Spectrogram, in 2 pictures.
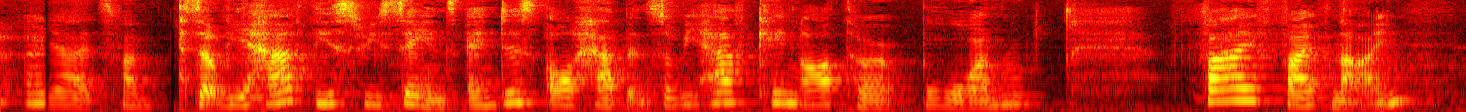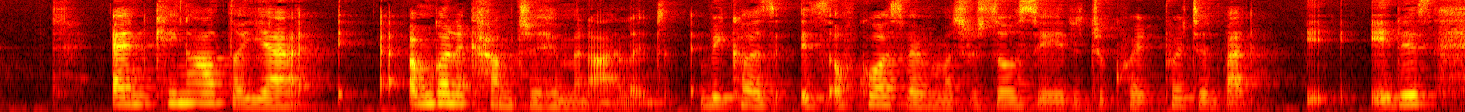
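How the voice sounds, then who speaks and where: At a moderate pace, a woman with a German accent speaks at a medium pitch with lively intonation. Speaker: podcast host. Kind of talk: educational monologue.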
